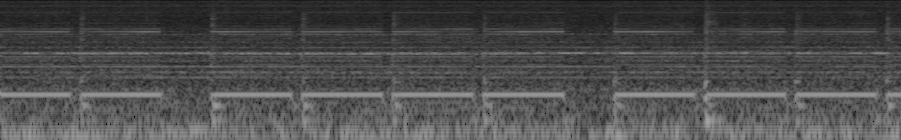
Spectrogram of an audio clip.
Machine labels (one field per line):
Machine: slide rail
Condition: normal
